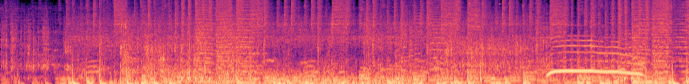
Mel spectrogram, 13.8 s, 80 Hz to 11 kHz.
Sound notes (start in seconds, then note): 0.1 gravel crunching softly; 4.6 upbeat groove music continues; 9.2 gravel crunching softly; 10.9 cheers softly; 13.5 upbeat groove music continues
